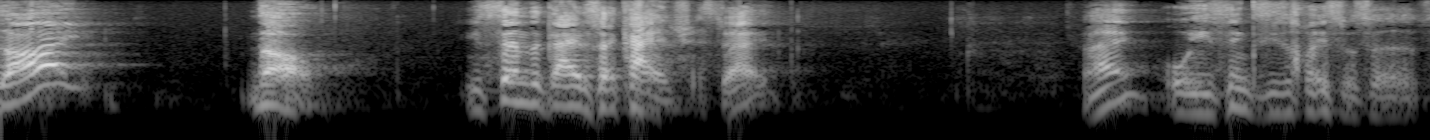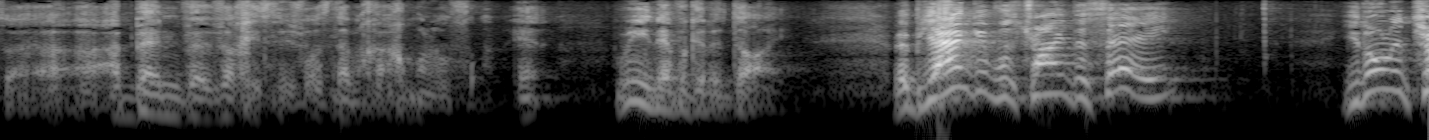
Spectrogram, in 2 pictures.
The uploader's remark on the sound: Shiur recorded in Yeshivas Ohr Reuven, Monsey, NY.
